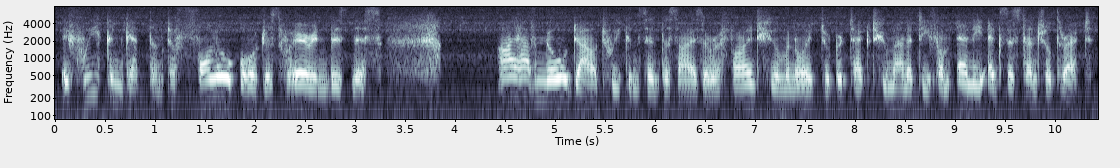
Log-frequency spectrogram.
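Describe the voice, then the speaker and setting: A woman playing an arrogant, coldly ambitious scientist dictating a game audio log, measured, self-satisfied and contemptuous. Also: low-pitched, vocal fry, a little mellow, poor audio. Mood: cold satisfaction. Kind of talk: scripted audio log monologue. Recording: faint noise, recorded audio log.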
